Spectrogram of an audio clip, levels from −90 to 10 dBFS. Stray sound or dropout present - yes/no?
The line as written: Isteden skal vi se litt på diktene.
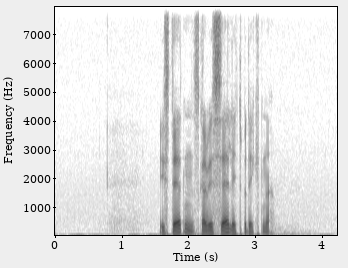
no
